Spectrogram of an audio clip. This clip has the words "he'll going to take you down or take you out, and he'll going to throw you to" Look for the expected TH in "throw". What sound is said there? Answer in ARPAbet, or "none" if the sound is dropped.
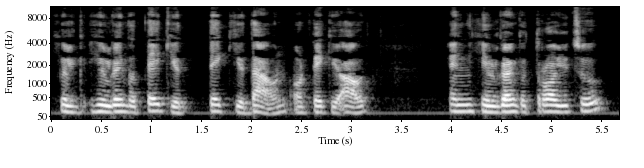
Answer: T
